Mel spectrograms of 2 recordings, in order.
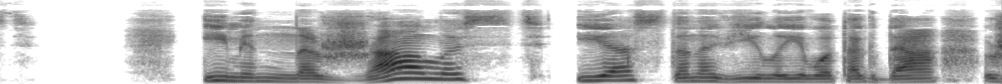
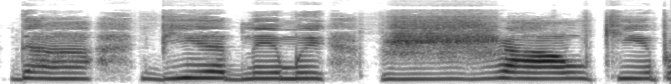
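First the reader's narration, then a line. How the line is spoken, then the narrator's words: Whining. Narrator (Russian): проскулил он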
